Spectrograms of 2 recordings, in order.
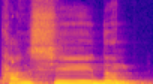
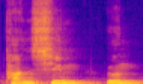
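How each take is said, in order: First: The final n flows into the following vowel. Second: The syllables are split apart with a break. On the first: The speaker calls it right. "그런 식으로 연음이 되잖아요" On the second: The speaker calls it wrong. "일본 사람들은 그거 좀 모르거든요"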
